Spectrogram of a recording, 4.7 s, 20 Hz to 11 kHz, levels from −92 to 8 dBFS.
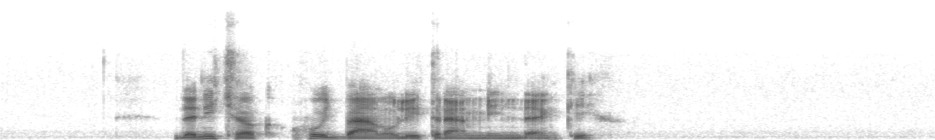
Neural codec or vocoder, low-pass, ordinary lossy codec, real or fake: none; 7.2 kHz; Opus, 24 kbps; real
